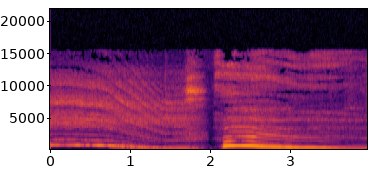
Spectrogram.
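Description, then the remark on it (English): A slide whistle glides downward in pitch twice, a long falling tone followed by a short break and a second, louder descending slide, with no talking. It is played to demonstrate a sliding sound for a singing warm-up game called Singing Slide. “This game is called Singing Slide, and all you need to do is make a slidey sound with your slidey voice, like I'm going to make with my slidey whistle.”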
